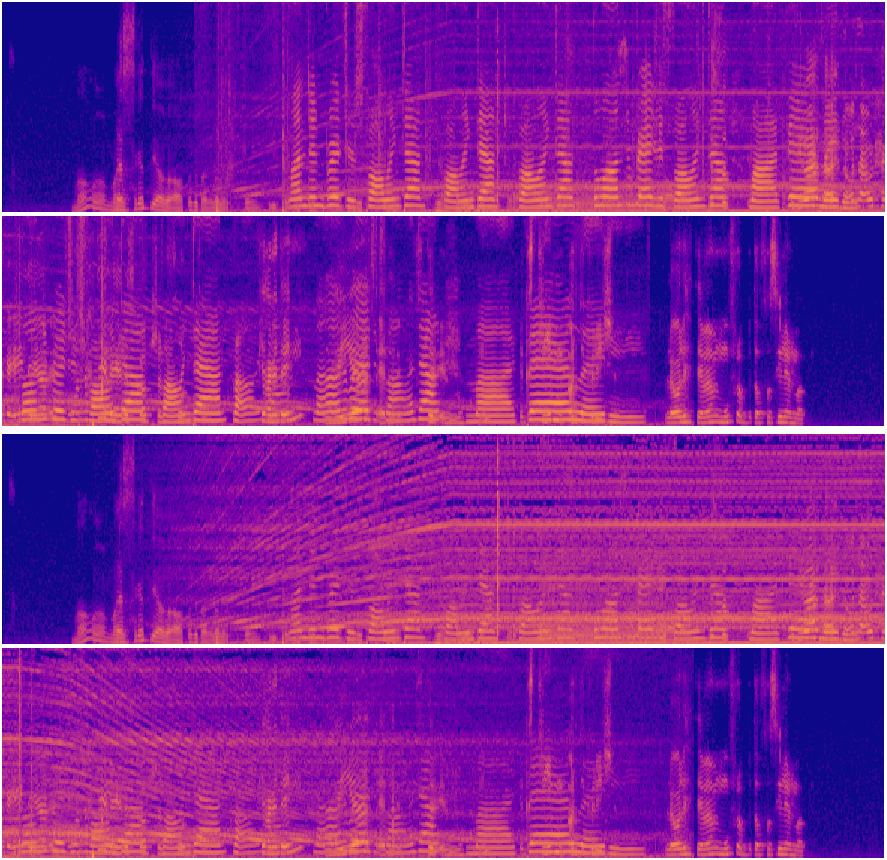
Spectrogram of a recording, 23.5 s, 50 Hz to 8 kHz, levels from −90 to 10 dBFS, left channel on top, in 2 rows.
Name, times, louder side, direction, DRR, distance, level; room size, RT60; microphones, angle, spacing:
voice 1, 0.9-7.0 7.4-8.2 8.7-9.3, right 1 dB, 15° right, 3.3 m, -37 dB
sound 1, 1.6-1.7 2.0-21.0, right 8 dB, 50° right, 0.4 m, -32 dB
Walk footsteps, 2.5-13.7, left 2 dB, 80° left, 5.0 m, -41 dB
Singing, 3.8-5.6 5.9-6.6 6.9-9.7 10.0-11.4 12.0-15.6 15.9-20.3, left 5 dB, 40° left, 1.0 m, -24 dB
voice 2, 9.4-10.0 10.5-14.6 15.2-17.1 17.4-18.3 18.7-20.0 20.6-22.5, left 1 dB, 10° left, 1.2 m, -29 dB
head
